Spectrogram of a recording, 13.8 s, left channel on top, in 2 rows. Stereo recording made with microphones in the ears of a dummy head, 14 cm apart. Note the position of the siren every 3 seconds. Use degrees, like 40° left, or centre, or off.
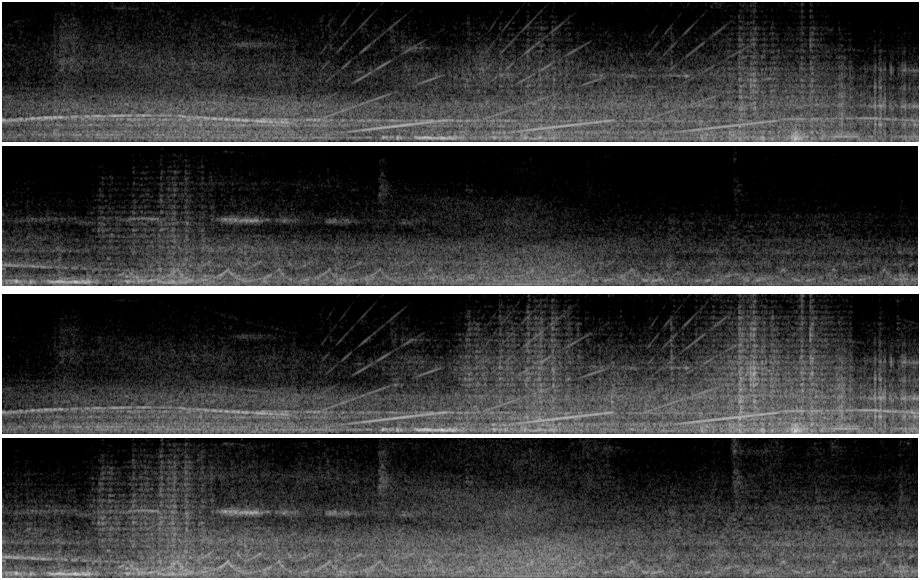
40° left, centre, 30° right, 50° right, 60° right.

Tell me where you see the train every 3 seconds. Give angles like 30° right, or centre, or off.
40° left, 20° left, 20° right, 40° right, 50° right.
